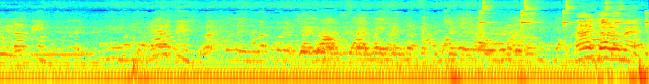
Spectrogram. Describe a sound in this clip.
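Several women and men sing together nearby.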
